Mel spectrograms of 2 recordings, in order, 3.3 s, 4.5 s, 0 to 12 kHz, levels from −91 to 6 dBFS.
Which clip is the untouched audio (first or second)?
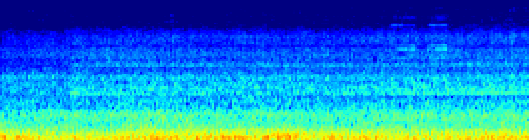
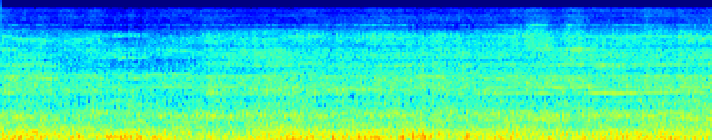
first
